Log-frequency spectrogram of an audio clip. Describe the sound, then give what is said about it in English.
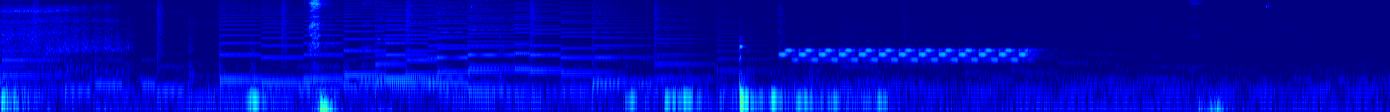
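A phone ringer, accidentally left on, trills in a quick, steady pulsing burst for a couple of seconds, sounding over soft melodic music that plays throughout. No one speaks. “I forgot to turn off my the ringer on the phone here, so oh well.”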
